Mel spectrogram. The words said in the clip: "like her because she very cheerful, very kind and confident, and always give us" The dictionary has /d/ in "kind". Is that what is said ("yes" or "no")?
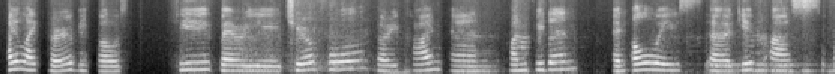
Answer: no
